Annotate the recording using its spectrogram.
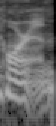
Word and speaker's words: Horan: My niece's Twitter handle is Happily Horan. – Oh. – Is that how you pronounce it? Yes, and Happily is the name of a song.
